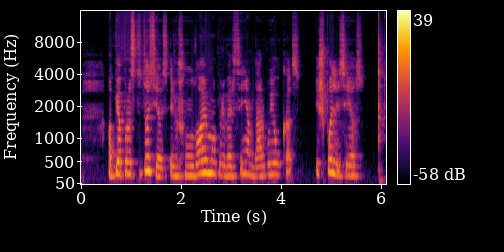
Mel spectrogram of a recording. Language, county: Lithuanian, Vilnius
